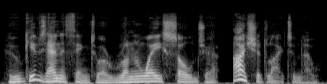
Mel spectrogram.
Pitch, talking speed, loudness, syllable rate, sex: 115 Hz, 220 wpm, -19 LUFS, 6.1 syllables/s, male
